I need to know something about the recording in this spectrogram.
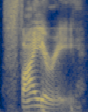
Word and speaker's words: fiery: Jonathan Jonathan great okay uh let's go to fiery okay here you had read that is Fury okay which is spelled just a little different uh fiery is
